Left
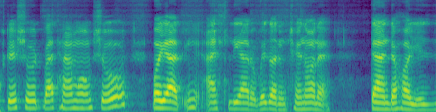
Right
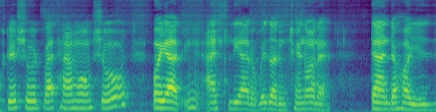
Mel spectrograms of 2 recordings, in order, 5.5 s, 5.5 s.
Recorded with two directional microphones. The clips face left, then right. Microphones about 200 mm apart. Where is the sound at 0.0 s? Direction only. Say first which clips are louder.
Left 5 dB; 45° left (ahead or behind).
